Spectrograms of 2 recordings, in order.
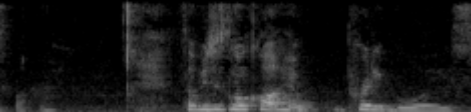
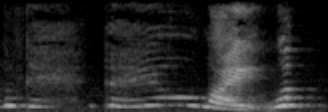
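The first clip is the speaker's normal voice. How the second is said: high-pitched, incredulous retold reaction; stunned, voice leaping way up; shocked; 4 dB louder than usual. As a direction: squeal it in acted disbelief. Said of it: "So I'm shocked. I'm in shock".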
